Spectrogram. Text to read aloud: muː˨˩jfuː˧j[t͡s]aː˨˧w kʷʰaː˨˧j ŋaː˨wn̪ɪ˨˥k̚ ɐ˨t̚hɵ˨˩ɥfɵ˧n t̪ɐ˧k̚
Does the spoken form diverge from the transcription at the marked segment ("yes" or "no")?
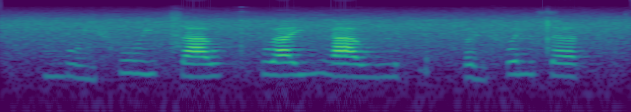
no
